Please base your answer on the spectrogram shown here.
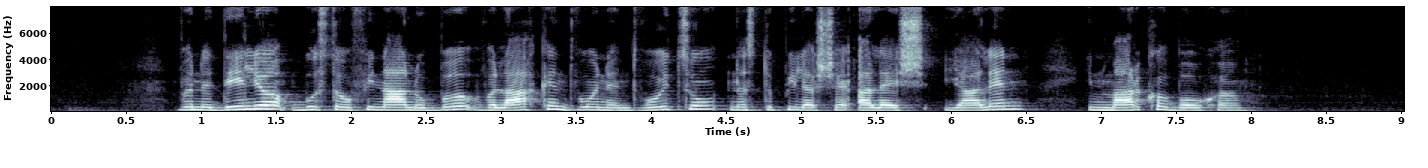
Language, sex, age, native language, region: Slovenian, female, 12-17, Slovenian, Central Slovenia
